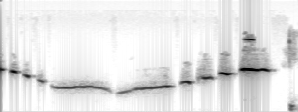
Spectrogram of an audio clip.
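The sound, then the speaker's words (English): A woman whistles a short, wandering tune as she grabs bowls to serve stew. The clear whistle is heard alone, with many notes that dip low and then climb higher toward the end. “she grabs the bowls and you hear her just kind of whistle a bit,”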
